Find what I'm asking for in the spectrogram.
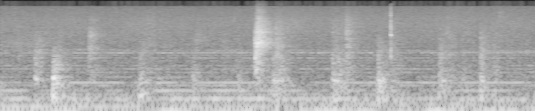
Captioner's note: footsteps on stairs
